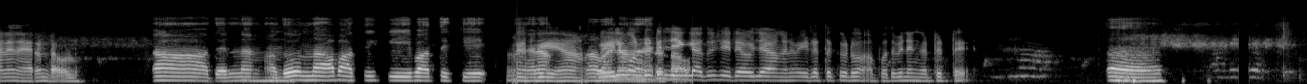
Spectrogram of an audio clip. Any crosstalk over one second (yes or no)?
no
